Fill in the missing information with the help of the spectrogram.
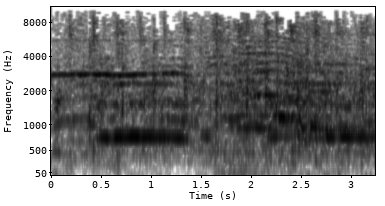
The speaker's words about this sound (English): The Episcopal crowd showing support for their defense now.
